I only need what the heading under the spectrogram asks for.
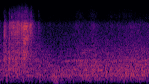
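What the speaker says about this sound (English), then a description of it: "I'm going to shuffle the cards once this way" A deck of playing cards is shuffled once at close range, a quick riffling burst at the start that fades into quiet room noise.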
